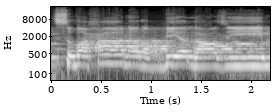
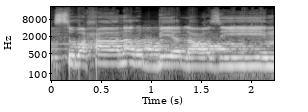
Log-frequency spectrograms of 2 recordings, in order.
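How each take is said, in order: The two takes are said the same way.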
